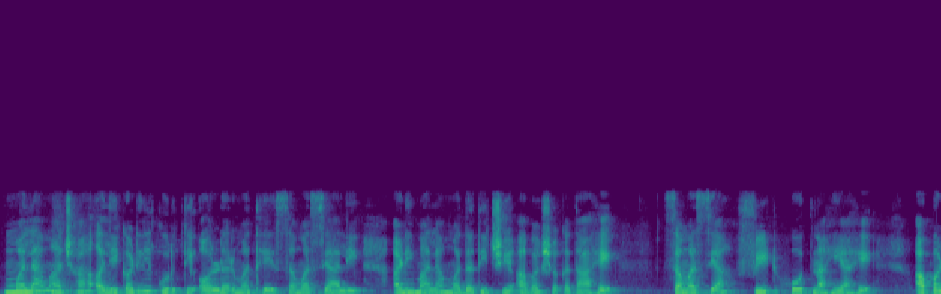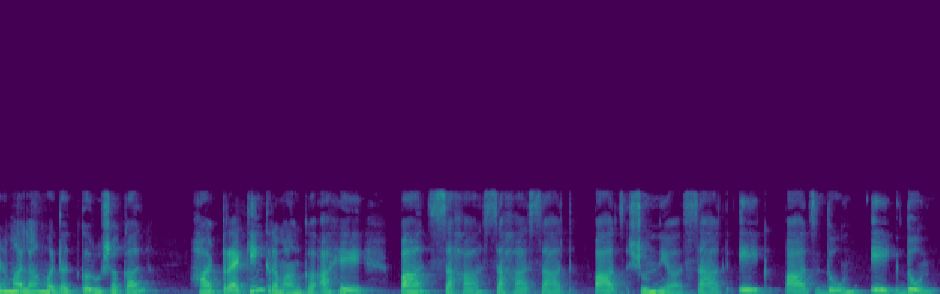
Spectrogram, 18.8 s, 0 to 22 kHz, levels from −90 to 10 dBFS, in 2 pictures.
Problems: constant background noise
